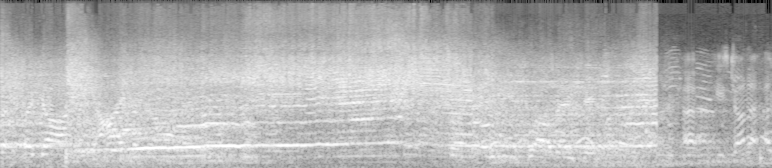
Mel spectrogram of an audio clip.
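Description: A Bugatti sweeps around a corner at the Goodwood Festival of Speed, engine note rising and falling loud and close with tire squeal, while a commentator talks over it before the sound cuts off abruptly near the end.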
